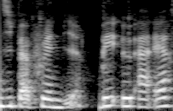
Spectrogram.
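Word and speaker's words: Pull&Bear: B-E-A-R, ça se prononce bear comme un ours.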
